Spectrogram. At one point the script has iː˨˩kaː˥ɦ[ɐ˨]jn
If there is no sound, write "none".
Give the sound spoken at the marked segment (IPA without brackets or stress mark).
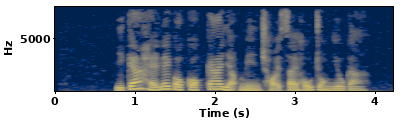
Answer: ɐ˨˥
